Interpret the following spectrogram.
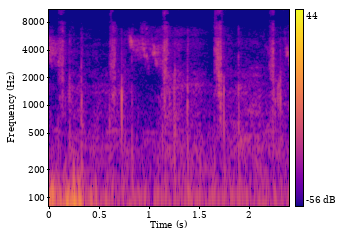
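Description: A few footsteps on a paved garden path.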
